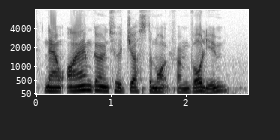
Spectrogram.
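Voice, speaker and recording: A quiet man at a fairly quick pace, ordinary in pitch variation, on a very clean recording with a silent background. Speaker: tech reviewer. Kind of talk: product review. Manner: speaking quietly.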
